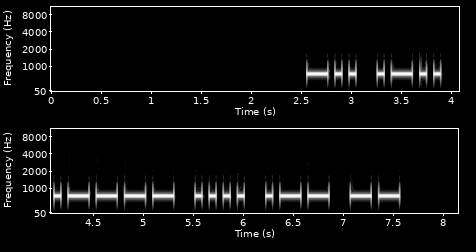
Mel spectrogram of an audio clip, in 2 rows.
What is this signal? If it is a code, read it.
Morse code, heard as a keyed tone, about 17 wpm, 700 Hz. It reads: DL1HWM
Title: DXCC-100 Call Signs - 6 Characters - Repeated 3x - 17wpm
